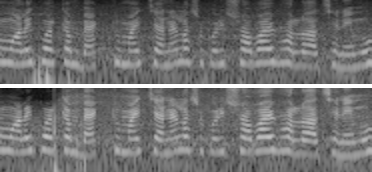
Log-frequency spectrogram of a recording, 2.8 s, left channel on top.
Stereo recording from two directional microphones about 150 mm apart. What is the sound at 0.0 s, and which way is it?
Speech, 20° left (ahead or behind).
